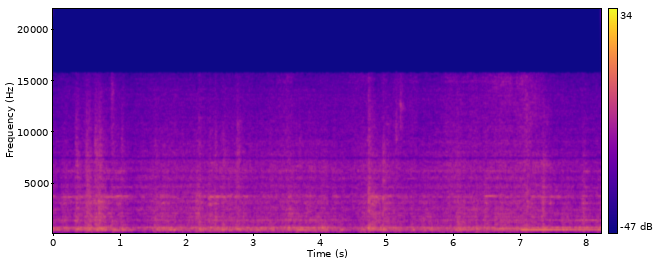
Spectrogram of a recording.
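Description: Ohmi Railway electric railcar MoHa 224 running, heard from inside the car: a steady rumble of the moving train with a hum of steady tones. About seven seconds in, a clear steady tone comes in above the rumble.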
